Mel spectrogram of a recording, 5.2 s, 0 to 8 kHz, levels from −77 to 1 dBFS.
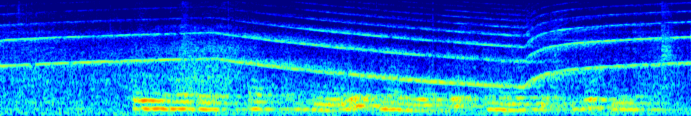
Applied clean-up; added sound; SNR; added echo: none; Motor vehicle (road) / Siren; 7 dB; reverberation time 0.9 s.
